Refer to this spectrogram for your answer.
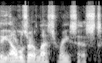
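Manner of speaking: plain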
